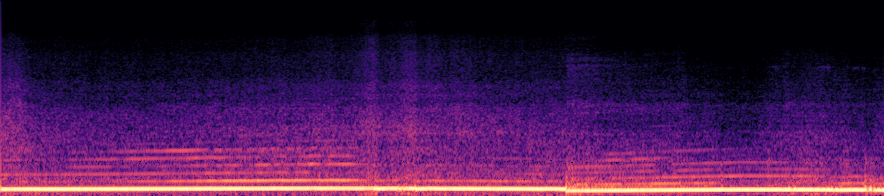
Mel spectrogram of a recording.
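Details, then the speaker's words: Honda VTEC car on K-Pro, injectors rescaled, on an ethanol blend while driving: steady drone climbing, dropping at a gear change, pulling again smoothly; injectors working, running well. "super super happy right now the car is running really good"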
